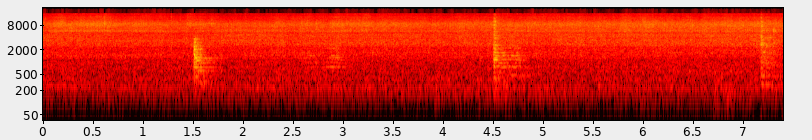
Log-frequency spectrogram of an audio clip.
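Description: Lemon chicken and vegetables sizzle steadily on a Blackstone griddle, a broad constant hiss with a few sharp clicks or spatula taps standing out, and no talking.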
